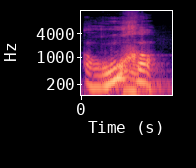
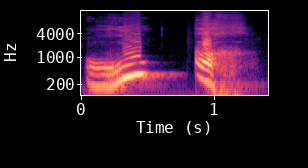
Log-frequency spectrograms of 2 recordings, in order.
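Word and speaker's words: רוח: Ne prononcez pas roucha. Le chet avec un a à la fin d'un mot se prononce ach. Rou. Ach.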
